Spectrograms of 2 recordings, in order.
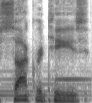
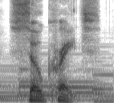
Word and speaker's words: Socrates: Tony Steedman, born in 1927, played the great philosopher Socrates, or as Bill and Ted famously mispronounced it, Socrates.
